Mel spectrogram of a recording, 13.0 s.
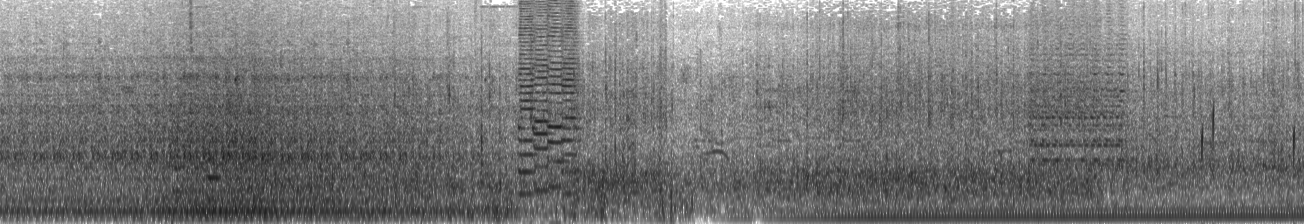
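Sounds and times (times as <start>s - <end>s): brief pitched tone: 1.6s - 2.7s
toy truck wheels crunching gravel: 4.0s - 13.0s.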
